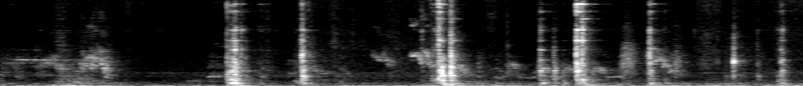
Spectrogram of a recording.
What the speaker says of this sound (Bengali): আমি একটু এটাকে টাইট করে নেব।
